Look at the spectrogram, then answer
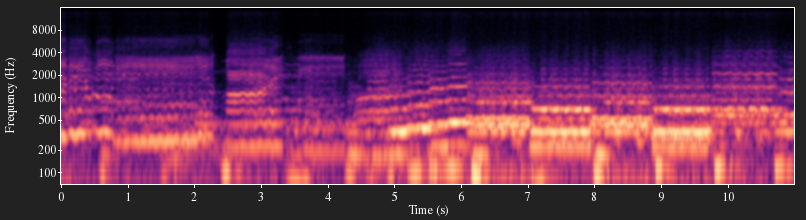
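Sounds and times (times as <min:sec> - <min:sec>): man singing with vibrato: 0:00.0 - 0:05.4
orchestra playing: 0:00.0 - 0:11.0.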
